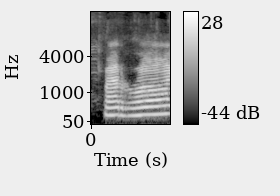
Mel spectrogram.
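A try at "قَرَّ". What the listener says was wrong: farun itu bukan far tapi qor ibu.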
